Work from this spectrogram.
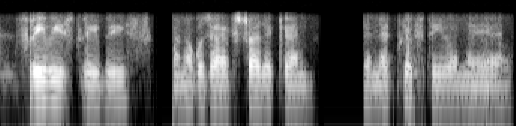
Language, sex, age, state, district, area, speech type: Sindhi, male, 30-45, Gujarat, Kutch, urban, conversation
